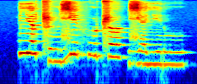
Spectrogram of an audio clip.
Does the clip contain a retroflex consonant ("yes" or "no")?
yes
